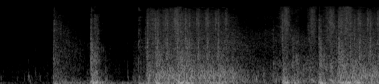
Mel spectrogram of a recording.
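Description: Rapid gunfire from a Counter-Strike: Global Offensive match between NaVi and BIG at BLAST Premier, starting with a few separate sharp shots and then a dense, loud, sustained burst of automatic fire with no talk over it.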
